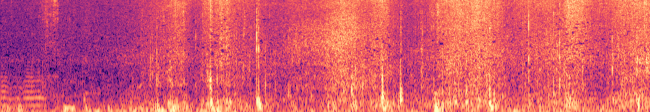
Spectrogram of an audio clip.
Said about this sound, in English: she's going into the flower, doing that little buzz to release the pollen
